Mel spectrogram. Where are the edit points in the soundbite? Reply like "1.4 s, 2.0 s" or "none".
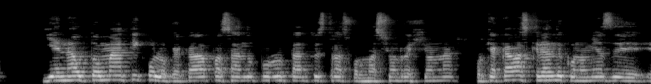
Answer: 4.6 s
